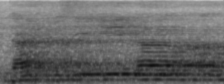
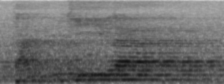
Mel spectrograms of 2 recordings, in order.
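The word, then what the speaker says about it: تنزيل: maha perkasa gagah jadi Tanzil tanzilal azizir rahim ingat Bacanya jangan tanjila pakai Zai tanjila maknanya turun artinya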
